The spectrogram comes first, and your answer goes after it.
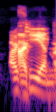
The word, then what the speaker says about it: Artyom: more connected to mm-hmm that's how you pronounce it right Artyom Artyom if you want to get the Russian inflection in there right yeah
